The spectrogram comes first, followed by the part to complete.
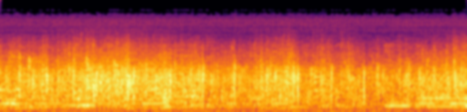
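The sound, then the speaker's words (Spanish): A crowd claps steadily for several seconds, a dense, continuous patter of many hands, holding an even loudness throughout with no voices standing out. “gracias por esas palmas que me están llegando al alma y rubricando mi anhelo.”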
